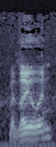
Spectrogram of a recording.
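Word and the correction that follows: Mäenalanen: Menelainen. There we go. I'm looking at it. Menelainen, I believe is how you say it.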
